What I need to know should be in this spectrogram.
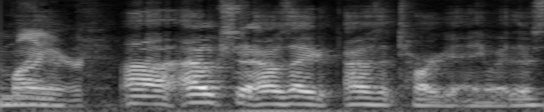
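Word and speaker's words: Meijer: I was at Myers, and is that how you pronounce that store name? Yes. Nope. There's no S. There's no S. Whatever, it's Meyer.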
